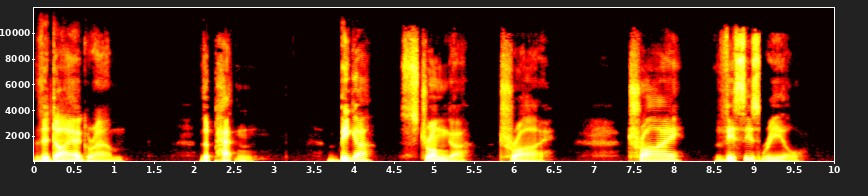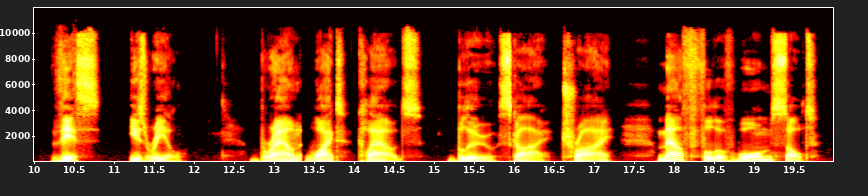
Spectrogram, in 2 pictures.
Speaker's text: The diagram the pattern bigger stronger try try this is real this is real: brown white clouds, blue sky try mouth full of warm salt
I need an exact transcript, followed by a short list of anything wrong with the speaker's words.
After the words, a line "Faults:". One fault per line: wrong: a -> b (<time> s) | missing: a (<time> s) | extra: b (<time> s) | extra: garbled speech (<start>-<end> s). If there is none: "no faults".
The diagram the pattern bigger stronger try try this is real this is real: brown white clouds, blue sky try mouth full of warm salt
Faults:
no faults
